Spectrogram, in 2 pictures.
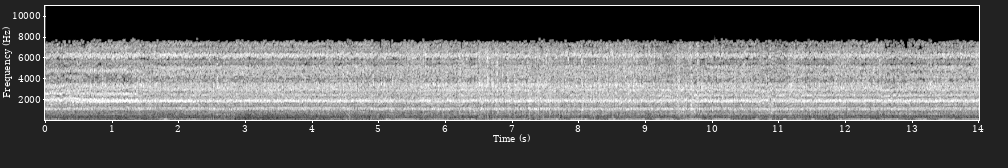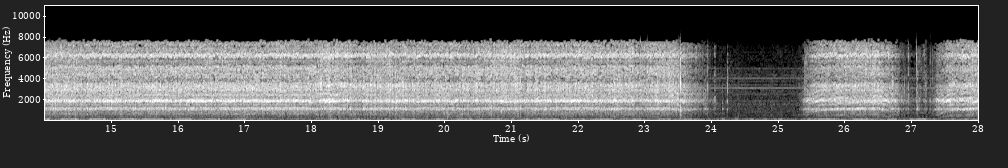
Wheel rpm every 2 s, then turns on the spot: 160, 160, 160, 160, 160, 160, 160, 160, 160, 160, 160, 120, 20, 80.
none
